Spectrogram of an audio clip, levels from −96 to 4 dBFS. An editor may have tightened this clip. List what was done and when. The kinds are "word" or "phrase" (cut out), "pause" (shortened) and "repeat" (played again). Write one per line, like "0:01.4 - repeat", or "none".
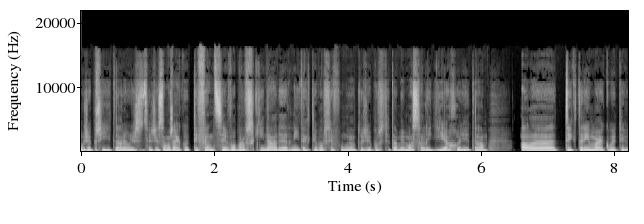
0:01.6 - word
